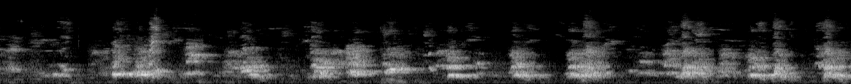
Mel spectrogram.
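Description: A dog whines and grumbles up close.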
